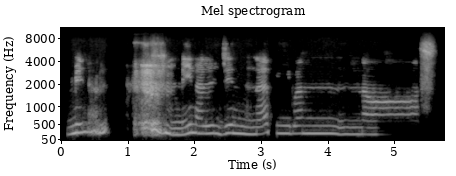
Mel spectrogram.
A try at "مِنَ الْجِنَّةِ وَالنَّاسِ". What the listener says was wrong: نون کو موٹا نہیں کرنا, ون ناس. اچھا, ایک نون کے اوپر تو ہماری شاد ہو رہی ہے, تو دوسرے نون کے اوپر نہیں ہو رہی. دو دوسرے پہ بھی شاد ہے, تو ایک کے اوپر آپ نے گناہ کیا اچھی طرح, دوسرے کا حق ہی نہیں ادا. پہلا جنہ والا جو ہے اس حق ہی نہیں ادا کیا نا.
